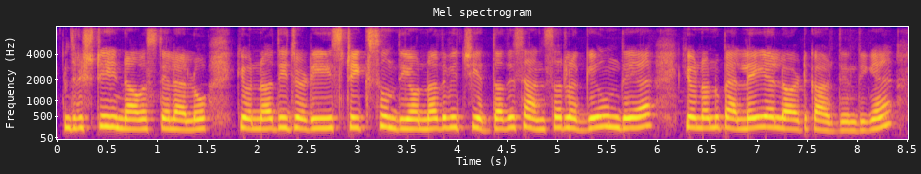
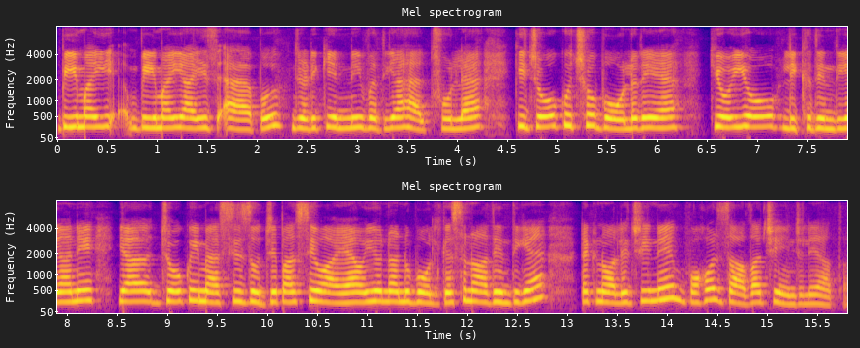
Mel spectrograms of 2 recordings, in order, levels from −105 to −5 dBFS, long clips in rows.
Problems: none marked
